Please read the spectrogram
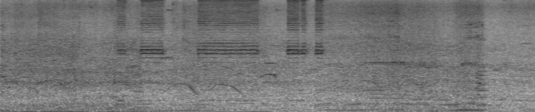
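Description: Fire truck engines running with a low rumble, and a series of about five high-pitched horn blasts two to five seconds in, the longest lasting about a second, over voices.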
